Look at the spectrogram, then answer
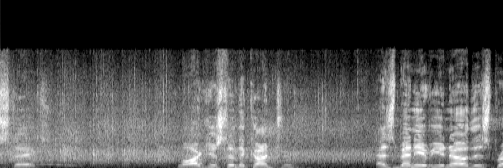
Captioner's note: applause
